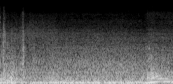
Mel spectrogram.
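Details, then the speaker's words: Yamaha XJR1300 inline-four with twin exhausts either side, pre-collection test ride on a damp morning: deep, even burble, then a clean quick blip as revs rise and fall on the downshift; healthy engine that idles at about 1200 rpm. "Doesn't that sound sweet? Ticking over a nice 1200."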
